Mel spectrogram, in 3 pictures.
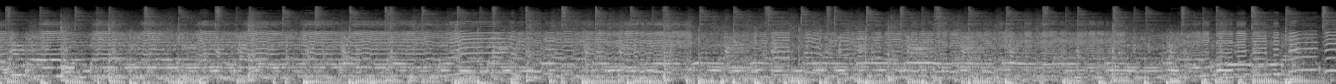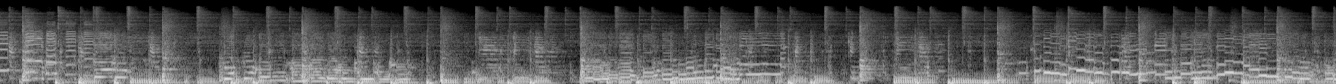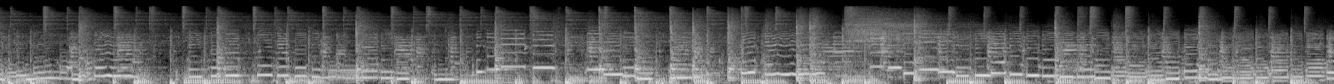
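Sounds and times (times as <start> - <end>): drum kit: 0.0 - 40.0
electric bass: 0.0 - 40.0
electric guitar lead line: 0.0 - 40.0.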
